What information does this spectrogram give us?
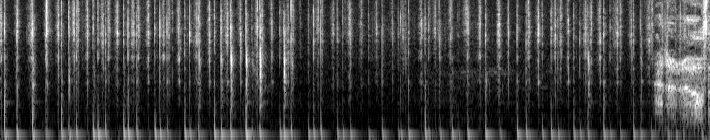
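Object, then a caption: Paper lint roller with sticky surface. Fingertips rapidly tap the sticky surface of a handheld lint roller held close to the mic: a white sticky paper roll on a grey plastic handle with a hollow roll core. The result is a quick, steady series of short, dull, low thumps with faint tacky clicks over a low hum, ending in a brief, brighter sticky crackle.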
